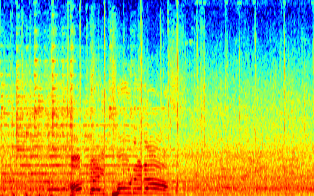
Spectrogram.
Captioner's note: bell rings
